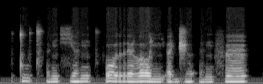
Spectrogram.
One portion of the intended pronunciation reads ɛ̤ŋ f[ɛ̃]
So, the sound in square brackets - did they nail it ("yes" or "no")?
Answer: yes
